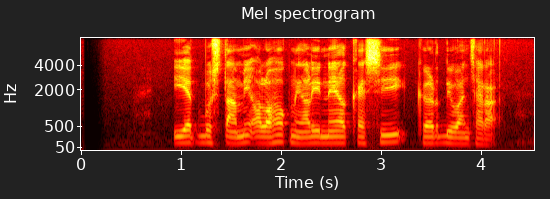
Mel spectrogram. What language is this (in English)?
Sundanese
